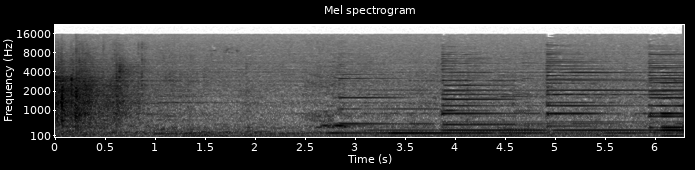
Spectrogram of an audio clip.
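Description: Applause dying away, then a solo acoustic guitar starts a slow introduction about halfway through: a few low notes, then chords struck about a second apart, each left to ring.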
